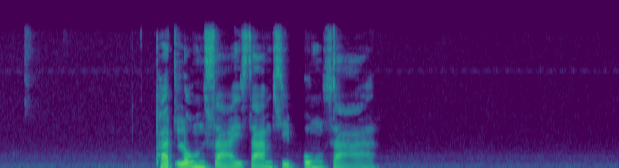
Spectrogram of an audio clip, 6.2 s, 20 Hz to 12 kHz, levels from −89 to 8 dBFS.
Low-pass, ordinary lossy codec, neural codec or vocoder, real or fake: 9.9 kHz; none; none; real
